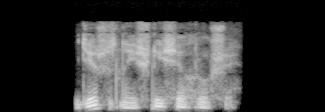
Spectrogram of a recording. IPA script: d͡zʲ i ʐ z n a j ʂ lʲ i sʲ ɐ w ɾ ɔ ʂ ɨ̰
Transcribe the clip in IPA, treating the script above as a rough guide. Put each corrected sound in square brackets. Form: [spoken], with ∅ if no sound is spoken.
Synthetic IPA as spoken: d͡zʲ [ɛ] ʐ z n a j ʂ lʲ i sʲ ɐ [ɣ] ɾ ɔ ʂ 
